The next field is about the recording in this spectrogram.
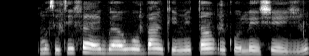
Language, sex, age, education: Yoruba, female, 60+, tertiary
